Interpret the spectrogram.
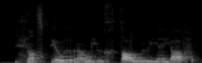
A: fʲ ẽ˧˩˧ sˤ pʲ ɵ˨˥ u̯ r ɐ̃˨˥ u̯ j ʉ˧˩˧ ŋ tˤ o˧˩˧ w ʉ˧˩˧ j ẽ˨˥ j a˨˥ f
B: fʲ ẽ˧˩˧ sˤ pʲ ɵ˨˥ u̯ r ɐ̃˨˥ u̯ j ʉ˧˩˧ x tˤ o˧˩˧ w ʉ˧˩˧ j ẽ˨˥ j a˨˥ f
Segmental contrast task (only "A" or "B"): B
